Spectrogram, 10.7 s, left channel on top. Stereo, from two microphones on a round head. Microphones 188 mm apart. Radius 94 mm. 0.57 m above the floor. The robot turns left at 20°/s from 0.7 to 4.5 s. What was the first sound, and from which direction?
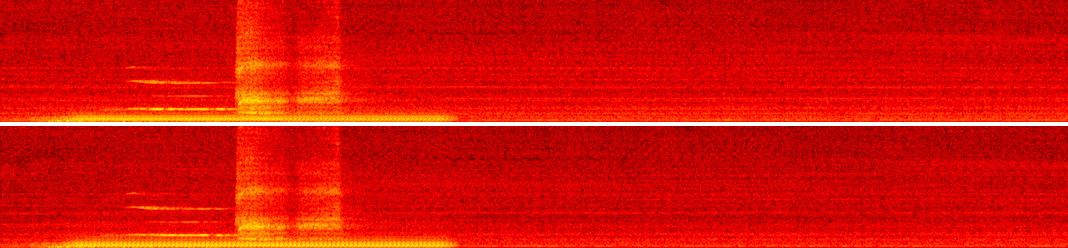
A cat meowing, 15° left.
